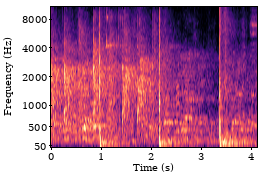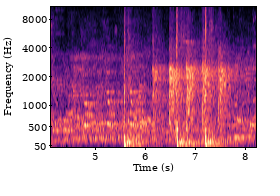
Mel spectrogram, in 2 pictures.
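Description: A basketball bounces on a hard floor with sharp thuds.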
